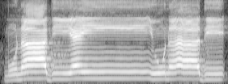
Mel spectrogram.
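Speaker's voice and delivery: slow MUNADIYAN YUNADI, long nasal hum on YAN; with gunna. Shown as a demonstration. Teacher corrects a too quick reading, long nasal gunna. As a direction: hold the end of munadiyan through the nose into yunadi. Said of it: "you need to do gunna".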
